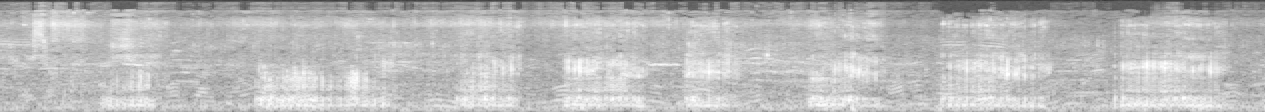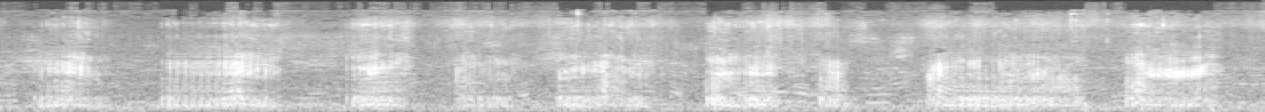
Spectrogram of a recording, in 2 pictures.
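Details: Jack Russell Terriers Loki, a six-month-old that will not let go once he bites, and Singa play-fighting and biting; rhythmic bursts of growling and snarling repeat roughly every second, with a man's voice talking over them.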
